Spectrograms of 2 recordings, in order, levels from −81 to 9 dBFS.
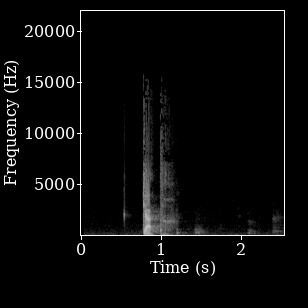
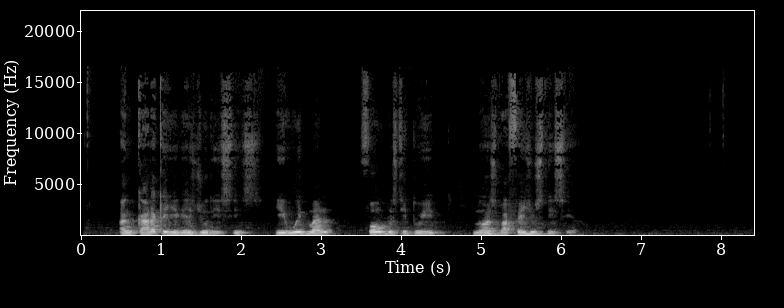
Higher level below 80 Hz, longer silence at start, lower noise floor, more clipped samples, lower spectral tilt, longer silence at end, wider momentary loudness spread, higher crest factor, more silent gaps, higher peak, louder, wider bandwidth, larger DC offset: first, -56 dBFS vs -64 dBFS; first, 0.75 s vs 0.5 s; about the same, -64 dBFS vs -65 dBFS; neither; second, -3.5 dB/octave vs -7.5 dB/octave; second, 1.4 s vs 2.25 s; first, 27 LU vs 14 LU; first, 26 dB vs 18 dB; neither; about the same, -2 dBFS vs -2 dBFS; about the same, -20 LUFS vs -19 LUFS; about the same, 16 kHz vs 16.5 kHz; neither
